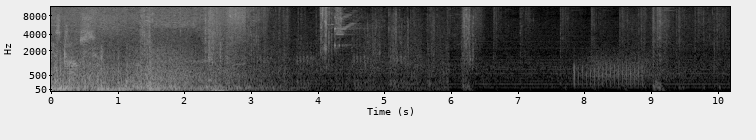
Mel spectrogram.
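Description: Footsteps run quickly across grass.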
